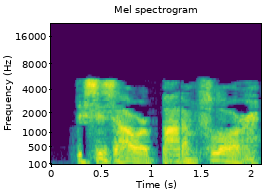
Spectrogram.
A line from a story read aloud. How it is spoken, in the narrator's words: the slightly pudgy man said in a self-effacing whisper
